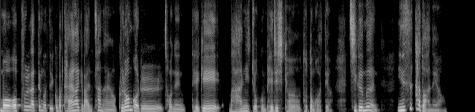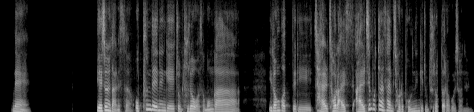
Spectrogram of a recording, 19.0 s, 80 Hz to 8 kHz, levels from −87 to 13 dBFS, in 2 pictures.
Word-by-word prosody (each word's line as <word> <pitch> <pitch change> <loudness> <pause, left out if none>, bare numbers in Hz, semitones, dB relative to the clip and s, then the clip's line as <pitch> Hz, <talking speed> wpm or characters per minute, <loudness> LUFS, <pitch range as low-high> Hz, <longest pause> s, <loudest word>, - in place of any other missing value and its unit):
뭐 195 -2 +10
어플 195 +7 +5
같은 220 +1 0
것도 195 -2 -5
있고 200 +3 -4
막 190 - -2
다양하게 220 +6 0
많잖아요. 140 - -5
그런 245 +6 +4
거를 175 -4 0
저는 155 -4 -7
되게 175 +4 +2 0.2
많이 155 +4 -5
쪼끔 165 -3 -4
배제시켜 135 -8 -1
뒀던 - - -3
것 - - -10
같아요. - - -13 0.3
지금은 230 +2 +3 0.4
인스타도 245 - +4
안 120 -4 -9
해요. 115 -2 -13 0.8
네. 150 -8 -3 1.3
예전에도 210 - +6
안 125 - -3
했어요. 115 -4 -9
오픈되는 235 - +2
게 180 -3 -1
좀 175 -1 -5
두려워서 155 -7 -1
뭔가 150 -2 -2 0.6
이런 200 +1 +2
것들이 150 -8 -5
잘 170 +3 +2
저를 185 +1 +5
알스 160 +7 -1
알지 155 - +3
못하는 300 -5 +1
사람이 210 -4 0
저를 155 +1 -3
보는 165 +5 -5
게 185 - -8
좀 155 -4 -10
두렵더라고요, 130 -8 -6
저는. 110 -1 -14
175 Hz, 325 characters per minute, -19 LUFS, 145-200 Hz, 1.3 s, 뭐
